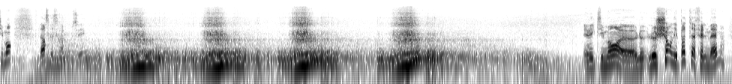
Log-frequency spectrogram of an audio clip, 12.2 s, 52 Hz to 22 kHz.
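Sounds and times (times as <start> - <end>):
speech: 0.0 - 5.1, 9.8 - 12.1
six-cylinder car engine revving: 0.0 - 12.1.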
